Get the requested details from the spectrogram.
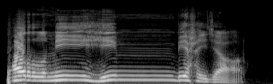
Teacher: tidak menyalahi cara mengikhfakan mim dengan merapatkan bibir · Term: mim ikhfa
